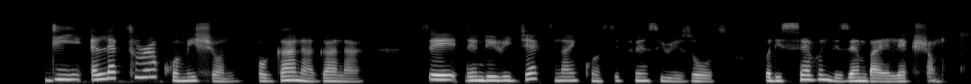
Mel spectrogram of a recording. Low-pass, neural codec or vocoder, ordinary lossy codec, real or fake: 7.2 kHz; codec, 24 kHz, 1.2 kbps, DualCodec; none; fake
